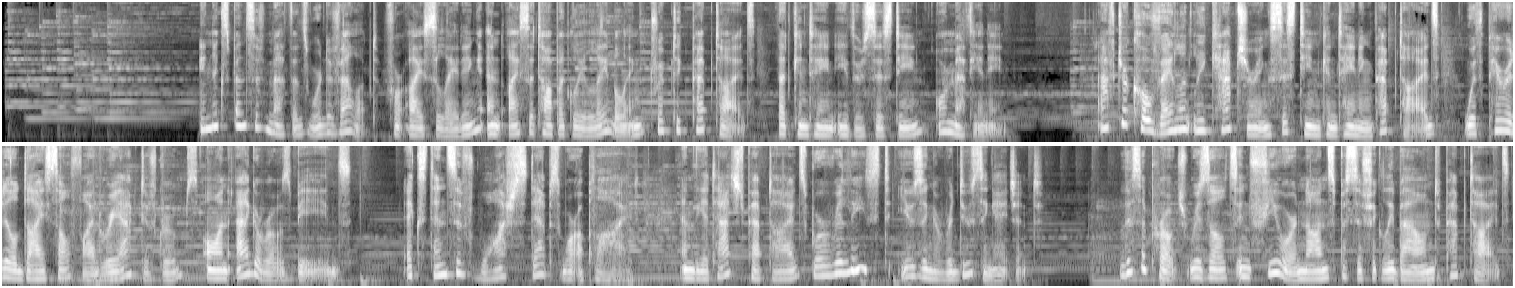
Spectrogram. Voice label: narration scientific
